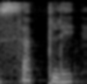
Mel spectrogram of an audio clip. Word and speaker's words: s'appeler: français, c'est le verbe s'appeler. Alors, vous voyez que moi, ce E, je ne l'ai même pas prononcé.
